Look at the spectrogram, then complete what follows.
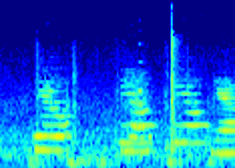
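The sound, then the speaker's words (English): A toy keyboard set to its meow setting plays a quick run of synthetic cat meows at different pitches, each a short tonal note with harmonics, three or four in a row, with a faint background hum. “There's not enough meow keys.”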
